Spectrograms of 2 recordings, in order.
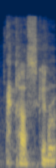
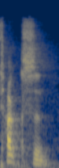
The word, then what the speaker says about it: Tucson: Tuscan Roadrunners. – It's pronounced Tucson.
